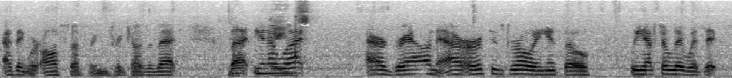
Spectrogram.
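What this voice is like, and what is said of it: Voice less clear than usual. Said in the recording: “I'm suffering a little bit, too, with my voice ... My voice is normally a little bit more clear”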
